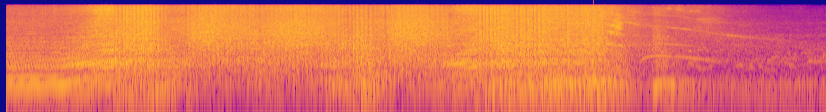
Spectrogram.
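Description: Turbocharged drag-race car engine revving hard and running loud, its pitch climbing at the start and again around four seconds in. After about six seconds it drops away, leaving quieter wavering tones.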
